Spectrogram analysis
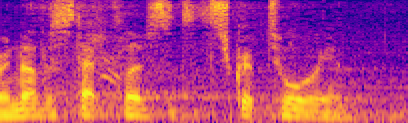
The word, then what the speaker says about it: Scriptorium: We're another step closer to the Scriptorium. Scriptorium. That's how you pronounce it.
